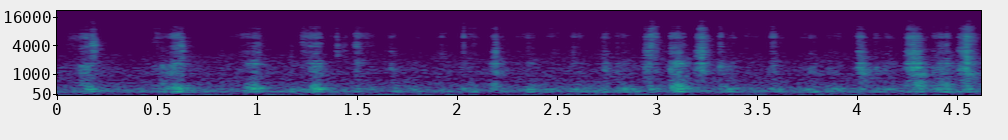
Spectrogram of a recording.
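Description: A wooden stylus held upright scratches the black coating of a flat scratch-art paper card. Short, dry, rasping strokes repeat in quick succession, each a bright, brief scrape with little ring. The scratching stays quiet and steady, growing slightly busier toward the end.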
